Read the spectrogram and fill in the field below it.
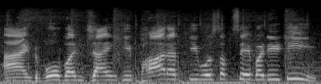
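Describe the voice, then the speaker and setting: High-voiced hype-building esports caster man. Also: unhurried, fairly bright tone, soft background music. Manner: hyping the crowd, rousing. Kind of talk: energetic esports commentary. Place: live arena event.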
